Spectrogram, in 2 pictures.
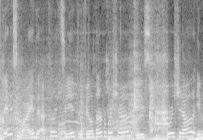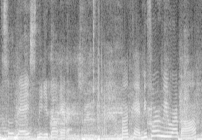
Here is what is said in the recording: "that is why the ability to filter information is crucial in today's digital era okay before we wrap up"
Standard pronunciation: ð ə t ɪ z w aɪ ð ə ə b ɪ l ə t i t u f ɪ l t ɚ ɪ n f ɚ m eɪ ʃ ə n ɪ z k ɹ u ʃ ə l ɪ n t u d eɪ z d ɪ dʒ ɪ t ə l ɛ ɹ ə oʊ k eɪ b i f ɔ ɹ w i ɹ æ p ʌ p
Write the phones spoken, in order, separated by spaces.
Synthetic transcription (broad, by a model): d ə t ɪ s w aɪ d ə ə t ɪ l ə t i t u f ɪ l t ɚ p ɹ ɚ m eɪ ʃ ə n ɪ s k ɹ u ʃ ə l ɪ n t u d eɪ s d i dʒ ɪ t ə l ɛ ɹ ə oʊ k eɪ b i f ɔ ɹ w i w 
